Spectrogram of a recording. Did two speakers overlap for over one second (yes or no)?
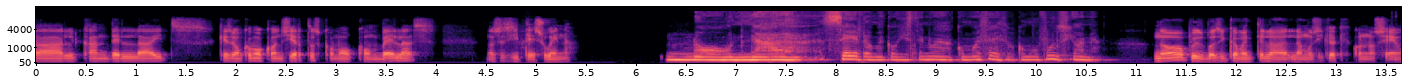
no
